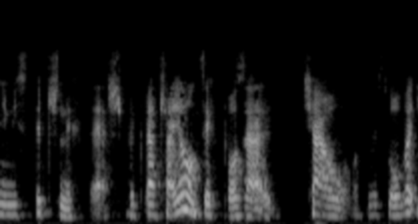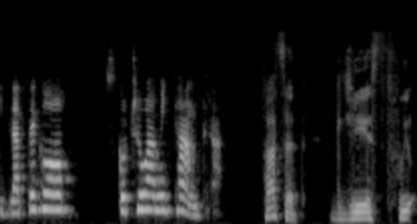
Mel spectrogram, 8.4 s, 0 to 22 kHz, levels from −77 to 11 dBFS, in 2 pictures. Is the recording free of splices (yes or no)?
no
